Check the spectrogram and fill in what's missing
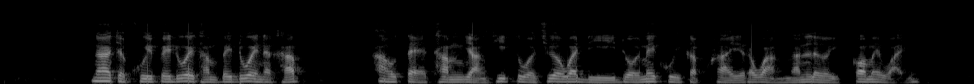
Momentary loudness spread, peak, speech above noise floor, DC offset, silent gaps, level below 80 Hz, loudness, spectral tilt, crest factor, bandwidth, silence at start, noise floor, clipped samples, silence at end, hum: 7 LU; -18 dBFS; 41 dB; under 0.1%; none; -66 dBFS; -38 LUFS; -5 dB/octave; 22 dB; 8 kHz; 0.9 s; -79 dBFS; under 0.1%; 0.55 s; none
